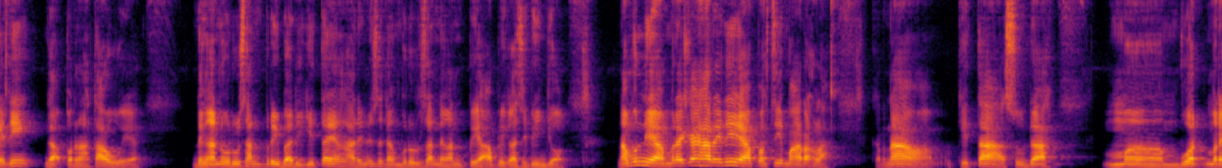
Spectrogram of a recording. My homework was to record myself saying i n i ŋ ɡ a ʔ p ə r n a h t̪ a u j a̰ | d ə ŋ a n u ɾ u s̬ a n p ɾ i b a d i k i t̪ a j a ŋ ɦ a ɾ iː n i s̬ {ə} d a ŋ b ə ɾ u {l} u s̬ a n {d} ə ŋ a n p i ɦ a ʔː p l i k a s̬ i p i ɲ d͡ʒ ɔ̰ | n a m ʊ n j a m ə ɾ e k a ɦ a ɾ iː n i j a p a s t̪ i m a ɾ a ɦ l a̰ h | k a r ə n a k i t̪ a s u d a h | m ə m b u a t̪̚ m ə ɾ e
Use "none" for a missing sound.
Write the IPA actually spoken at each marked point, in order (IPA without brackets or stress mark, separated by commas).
ə, ɾ, d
